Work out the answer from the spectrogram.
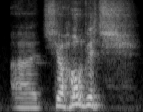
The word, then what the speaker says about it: Cehovic: But it is, believe it or not, it can be pronounced the English way as Harun Cehovic.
